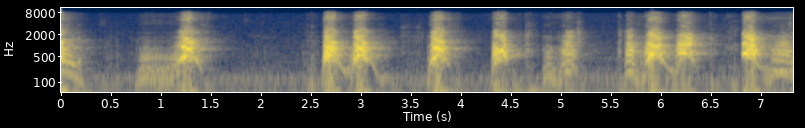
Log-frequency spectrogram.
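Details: Poodle squaring up to two pit bulls gives a run of harsh barks, some in quick doubled pairs, coming faster toward the end; a low murmur of voice between them.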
